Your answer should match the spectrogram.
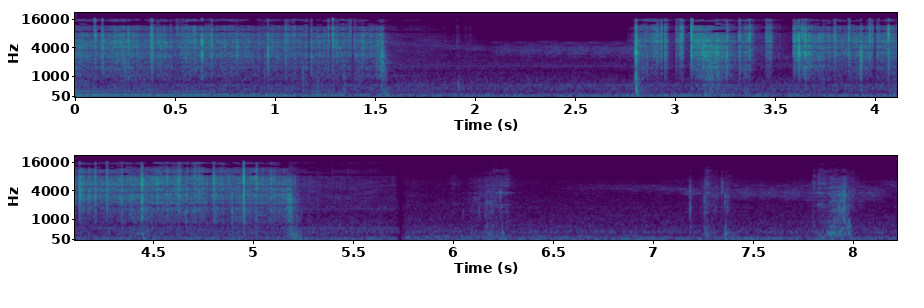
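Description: Stick welder arc crackling in two bursts, the first ending about a second and a half in and the second running from about three to five seconds in, followed by a few faint clicks.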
